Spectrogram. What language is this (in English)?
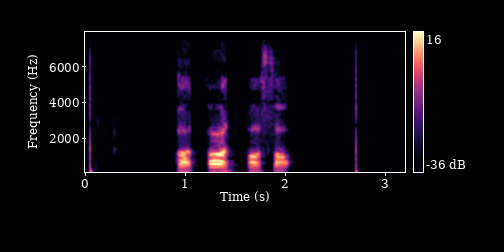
Thai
